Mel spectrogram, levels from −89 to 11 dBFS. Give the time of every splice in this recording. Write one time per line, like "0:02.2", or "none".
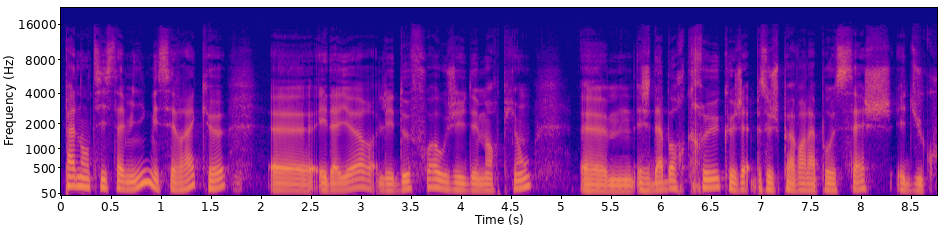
0:03.2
